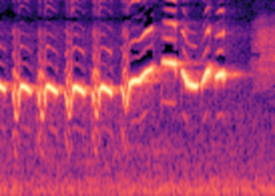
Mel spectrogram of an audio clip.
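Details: Horsfield's bush lark tung roll song: five quick dipping whistles in a row, then a rising warbled flourish that fades out.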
